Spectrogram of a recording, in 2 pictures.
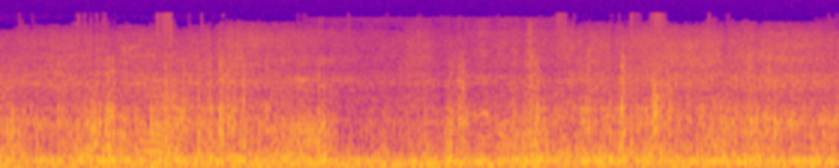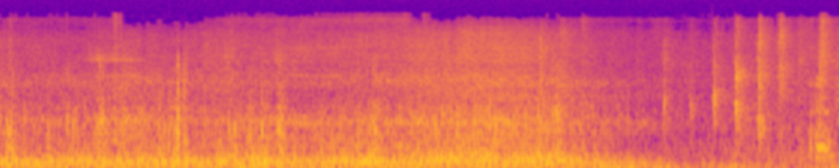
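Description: Vekoma Family Boomerang coaster train running down its drop and through the curves: a steady loud rumble of wheels on the steel track mixed with wind on the microphone. It eases off near the end as the train slows into the station, with a few sharp clicks.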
